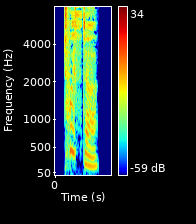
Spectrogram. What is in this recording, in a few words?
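"twister", English, British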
